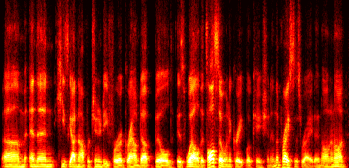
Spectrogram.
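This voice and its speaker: Male guest consultant, very low and mellow voice, conversational explainer, slightly dull recording. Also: brisk. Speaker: guest consultant on climbing gym business. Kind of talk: casual business discussion.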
